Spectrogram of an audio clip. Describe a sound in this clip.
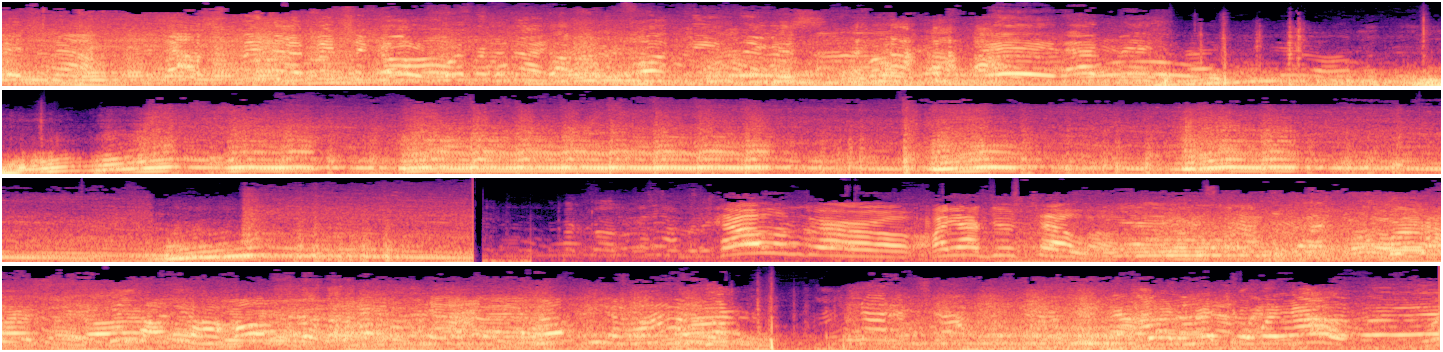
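A crowd of young people talks and shouts nearby.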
